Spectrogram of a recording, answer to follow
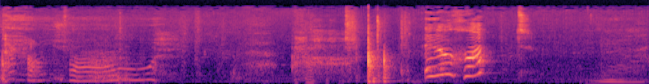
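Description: A young child's voice making short wordless sounds in two bursts, with a sharp knock at the start and another about halfway through.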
